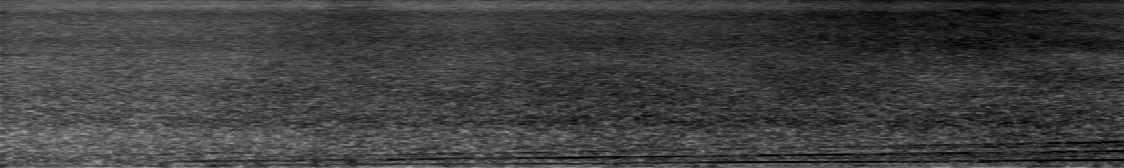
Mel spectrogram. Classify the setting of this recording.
street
